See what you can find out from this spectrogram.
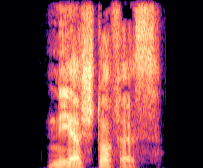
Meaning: genitive singular of Nährstoff
- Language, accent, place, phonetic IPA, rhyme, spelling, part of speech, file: German, Germany, Berlin, [ˈnɛːɐ̯ˌʃtɔfəs], -ɛːɐ̯ʃtɔfəs, Nährstoffes, noun, De-Nährstoffes.ogg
